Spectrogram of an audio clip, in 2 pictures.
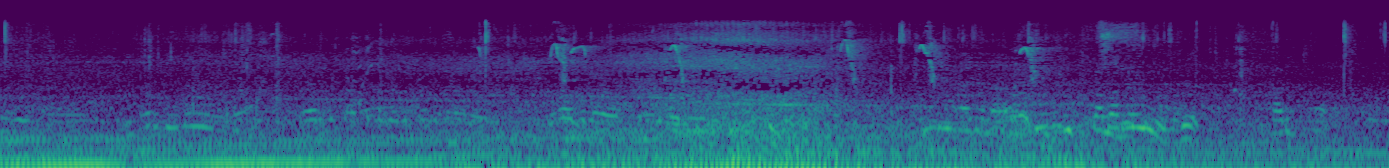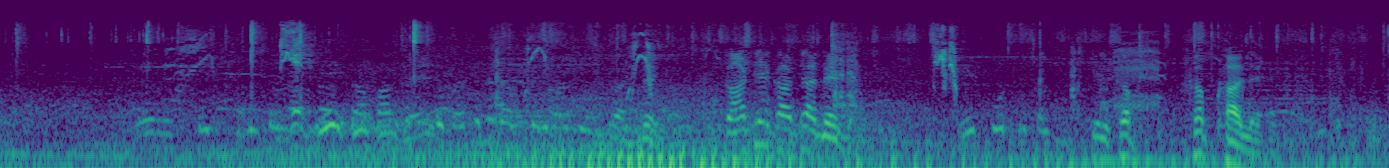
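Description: Several men talk with animation nearby, outdoors.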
